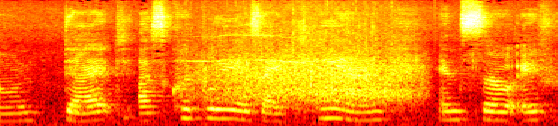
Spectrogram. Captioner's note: people applauding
